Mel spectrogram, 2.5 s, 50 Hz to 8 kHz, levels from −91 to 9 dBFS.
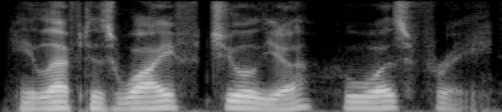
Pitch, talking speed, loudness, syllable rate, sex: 115 Hz, 190 wpm, -16 LUFS, 4.0 syllables/s, male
